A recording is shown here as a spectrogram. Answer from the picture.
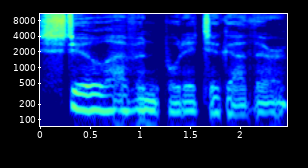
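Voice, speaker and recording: A put-on character voice from a man, very deep and low in pitch, fairly slow, with a dry, close sound and no echo. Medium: read story. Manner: spiteful, menacing.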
